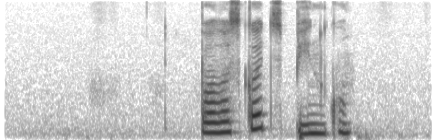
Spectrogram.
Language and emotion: Russian, sad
